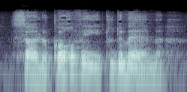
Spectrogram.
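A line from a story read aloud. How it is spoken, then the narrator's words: Murmured in French. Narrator (French): murmura en français l'un d'eux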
